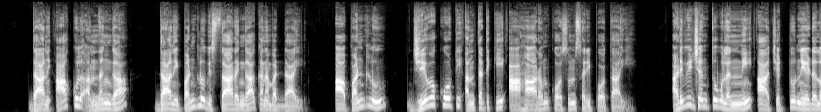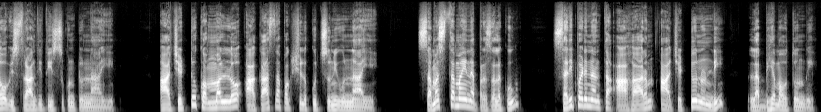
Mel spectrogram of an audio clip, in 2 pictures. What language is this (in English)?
Telugu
